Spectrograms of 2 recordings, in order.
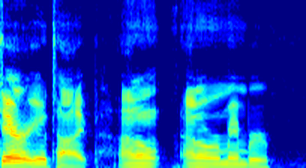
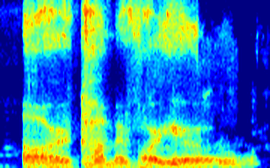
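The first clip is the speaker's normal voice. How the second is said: very loud, deep, rough monster roar; 7 semitones lower, 8 dB louder than usual. Performing on request to scare everyone in the chat: deep scary monster voice. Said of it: "do the deep voice".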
